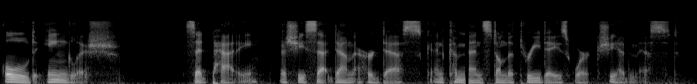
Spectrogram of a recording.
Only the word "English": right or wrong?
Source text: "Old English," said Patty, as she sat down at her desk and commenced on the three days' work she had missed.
right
